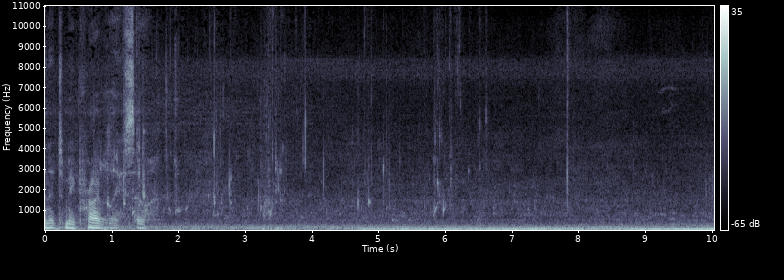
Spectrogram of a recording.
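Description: A gloved hand splashes and scrapes among pebbles in the water.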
